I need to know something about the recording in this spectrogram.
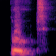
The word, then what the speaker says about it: Bout: so-called Russian spy, Victor Bout, spelled B-O-U-T, but pronounced as if it were B-O-O-T.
